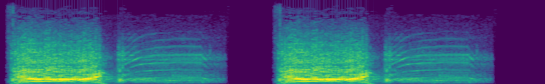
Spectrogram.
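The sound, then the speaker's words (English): The Star Wars gonk droid's sound, played twice in identical form: each is a low, buzzy honking grunt followed by a softer drawn-out tail, with a short silence between the two. “Every time we get a gonk sighting, we gotta play the sound.”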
